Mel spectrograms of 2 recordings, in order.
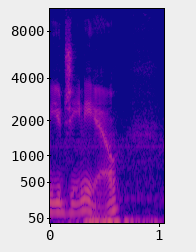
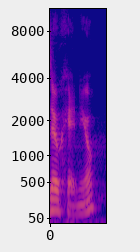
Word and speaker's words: Eugenio: i for 30 years let people pronounce my name eugenio uh which is you know not my name uh my name is o'keno but it was easier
